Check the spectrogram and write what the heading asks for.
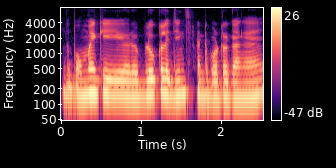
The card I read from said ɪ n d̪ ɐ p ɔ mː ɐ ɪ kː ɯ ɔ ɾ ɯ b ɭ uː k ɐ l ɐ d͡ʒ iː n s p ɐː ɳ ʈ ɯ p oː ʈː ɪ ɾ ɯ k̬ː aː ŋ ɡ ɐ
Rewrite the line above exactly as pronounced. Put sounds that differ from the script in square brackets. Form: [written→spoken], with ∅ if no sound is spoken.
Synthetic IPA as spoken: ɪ n d̪ ɐ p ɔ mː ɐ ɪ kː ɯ ɔ ɾ ɯ b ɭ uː k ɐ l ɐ d͡ʒ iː n s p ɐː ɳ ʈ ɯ p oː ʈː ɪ ɾ ɯ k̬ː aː ŋ ɡ ɐ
